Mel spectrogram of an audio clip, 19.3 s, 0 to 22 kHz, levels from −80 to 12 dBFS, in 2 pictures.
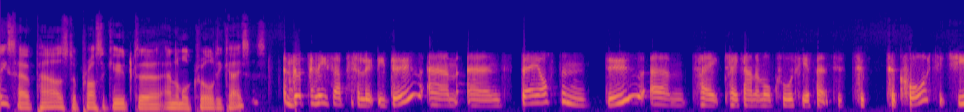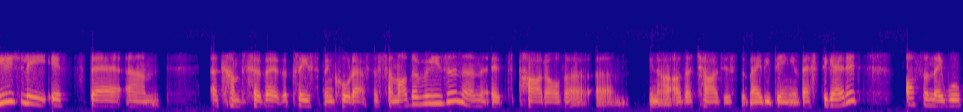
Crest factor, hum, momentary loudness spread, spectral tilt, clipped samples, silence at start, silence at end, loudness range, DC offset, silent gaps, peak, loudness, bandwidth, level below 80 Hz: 18 dB; none; 6 LU; -5.5 dB/octave; under 0.1%; 0 s; 0.05 s; 1 LU; under 0.1%; none; -6 dBFS; -24 LUFS; 13.5 kHz; -56 dBFS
